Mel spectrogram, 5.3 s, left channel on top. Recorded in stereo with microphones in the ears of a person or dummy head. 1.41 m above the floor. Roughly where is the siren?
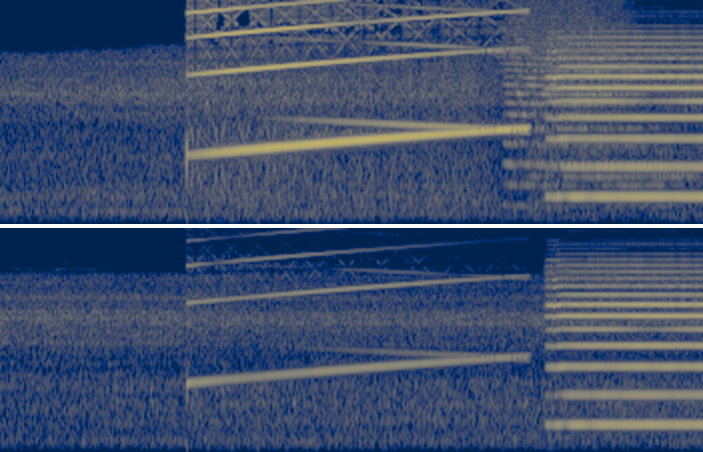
Left.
